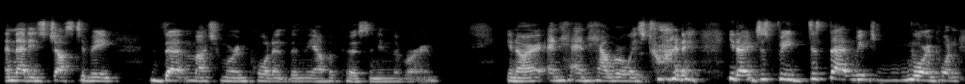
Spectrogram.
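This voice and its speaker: Woman host, low pitch, bright forceful tone, chatty video-call interview. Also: normal speed. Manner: animated, chatty, many fillers like "you know". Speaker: podcast host and improv teacher. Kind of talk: casual interview chat.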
